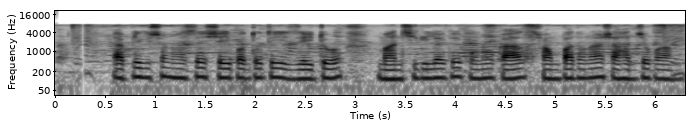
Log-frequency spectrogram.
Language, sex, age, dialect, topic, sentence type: Bengali, male, 18-24, Rajbangshi, agriculture, statement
